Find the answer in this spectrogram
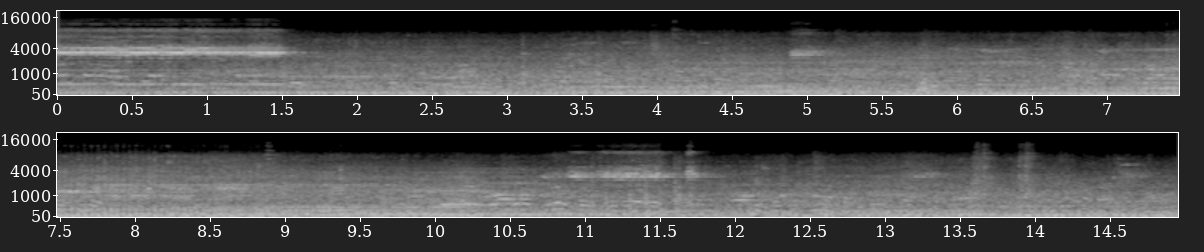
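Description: Busy street traffic with vehicle horns sounding three times: a honk of about a second and a half at the start, a short toot about five seconds in and another honk of about a second near eleven seconds, over steady motor and traffic noise and passers-by talking.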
